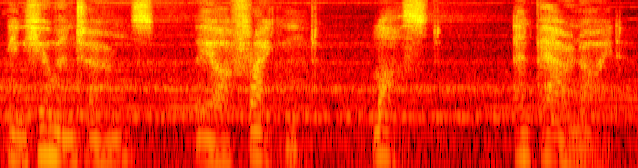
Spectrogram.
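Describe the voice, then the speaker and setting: Slightly distant, with music clearly playing behind, a man voices a grave male AI custodian from a video game. He speaks in a mid-pitched voice with formal, measured precision and calm, all-knowing authority. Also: natural voice. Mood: solemn, informative. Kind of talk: cinematic video game acting, exposition.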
